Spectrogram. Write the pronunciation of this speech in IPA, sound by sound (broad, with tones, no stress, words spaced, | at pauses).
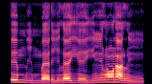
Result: e˧ mi˨ mɛ˨ɾi˨lɛ˧je˨ jĩ˧lɔ̃˦ ɾã˧lĩ˨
